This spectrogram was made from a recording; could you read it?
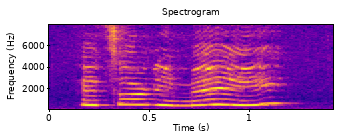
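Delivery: tiny, high, piped-up voice. Reading a fairy tale, the goat answers the troll at the bridge, little Billy Goat Gruff voice. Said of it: "said the little billy goat Gruff in his little voice".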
